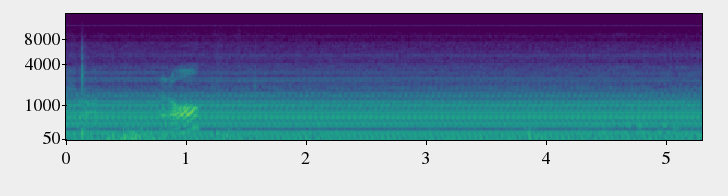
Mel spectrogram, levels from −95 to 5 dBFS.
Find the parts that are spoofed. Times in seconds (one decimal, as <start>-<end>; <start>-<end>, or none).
none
